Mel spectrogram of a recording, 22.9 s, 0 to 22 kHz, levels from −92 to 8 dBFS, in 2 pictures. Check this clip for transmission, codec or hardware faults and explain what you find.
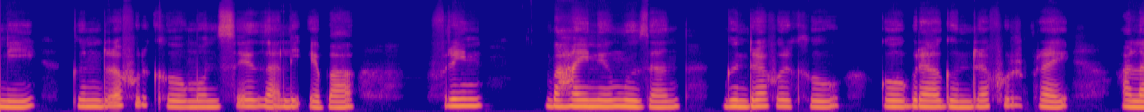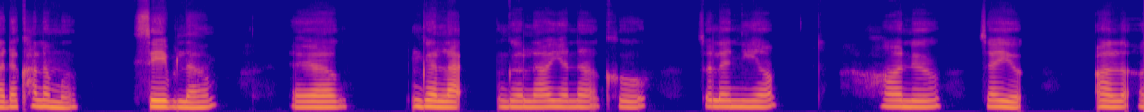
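Nothing wrong turns up anywhere in this recording.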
